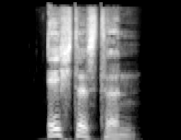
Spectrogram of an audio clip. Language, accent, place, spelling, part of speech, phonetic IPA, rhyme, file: German, Germany, Berlin, echtesten, adjective, [ˈɛçtəstn̩], -ɛçtəstn̩, De-echtesten.ogg
- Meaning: 1. superlative degree of echt 2. inflection of echt: strong genitive masculine/neuter singular superlative degree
